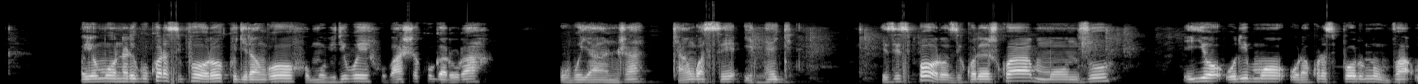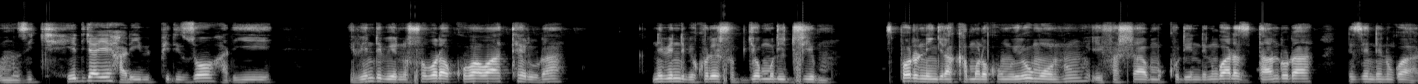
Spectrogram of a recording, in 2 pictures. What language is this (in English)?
Kinyarwanda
